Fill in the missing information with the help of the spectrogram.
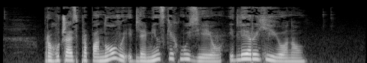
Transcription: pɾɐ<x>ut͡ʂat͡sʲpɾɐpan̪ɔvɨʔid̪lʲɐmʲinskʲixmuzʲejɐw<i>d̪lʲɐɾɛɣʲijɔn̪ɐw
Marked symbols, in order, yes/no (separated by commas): no, yes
